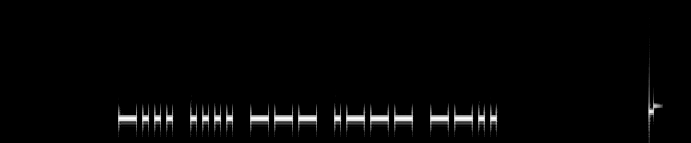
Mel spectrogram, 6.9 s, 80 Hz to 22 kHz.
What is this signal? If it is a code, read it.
Morse code, heard as a keyed tone, about 20 wpm, 700 Hz. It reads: BHOJZ
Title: Code Groups - 5 Letters - 20wpm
